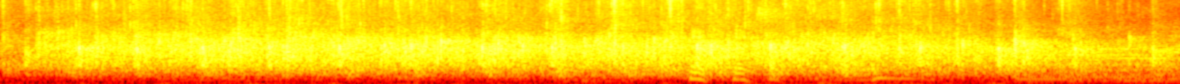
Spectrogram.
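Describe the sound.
Applause from an audience welcoming the hosts at a live session of the London Walking and Cycling Conference, a dense, steady clapping that holds at an even level for about six seconds.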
